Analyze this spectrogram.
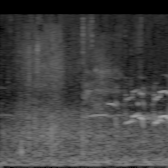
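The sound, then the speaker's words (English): Harsh, squawking seagull calls ring out over a steady outdoor background in sunny woodland a long way inland, with a couple of rising wails near the end that sound like gulls crying. “We got sunshine. We got seagulls.”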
